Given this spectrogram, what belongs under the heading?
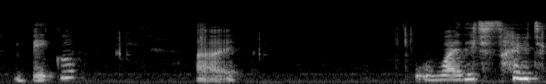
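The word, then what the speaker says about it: ベイク: like this in Japanese, you would actually pronounce it bake, but down here it is actually giving the phonetic as close as you can get in Japanese to how you would pronounce bake, which would be beku.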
